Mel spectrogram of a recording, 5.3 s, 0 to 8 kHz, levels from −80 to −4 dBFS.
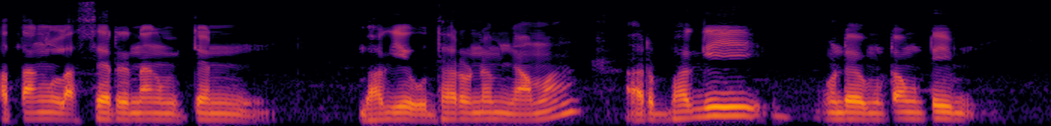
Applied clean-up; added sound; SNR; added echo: none; none; none; none.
